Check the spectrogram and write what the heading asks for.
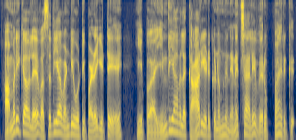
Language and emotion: Tamil, disgusted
